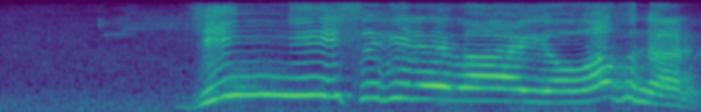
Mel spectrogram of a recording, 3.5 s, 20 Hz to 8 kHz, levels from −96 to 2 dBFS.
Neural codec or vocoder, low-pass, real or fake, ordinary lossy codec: codec, 44.1 kHz, 7.8 kbps, Pupu-Codec; 7.2 kHz; fake; none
